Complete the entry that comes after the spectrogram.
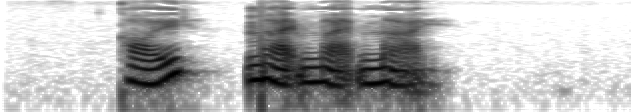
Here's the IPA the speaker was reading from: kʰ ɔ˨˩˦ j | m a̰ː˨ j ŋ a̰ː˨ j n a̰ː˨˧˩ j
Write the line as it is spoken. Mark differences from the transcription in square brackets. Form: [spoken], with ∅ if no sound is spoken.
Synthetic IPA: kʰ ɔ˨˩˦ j | m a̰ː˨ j [m] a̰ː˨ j [m] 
